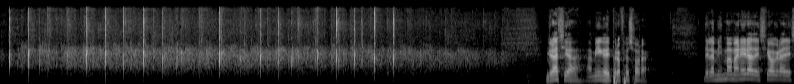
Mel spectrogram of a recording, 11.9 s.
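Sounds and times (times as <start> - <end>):
audience applause: 0.0 - 7.9
speech: 8.2 - 9.8, 10.6 - 11.9.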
